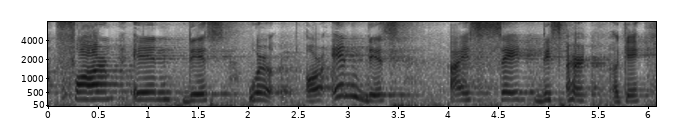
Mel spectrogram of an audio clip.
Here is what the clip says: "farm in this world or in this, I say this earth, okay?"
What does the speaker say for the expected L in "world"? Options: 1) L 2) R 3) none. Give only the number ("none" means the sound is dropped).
3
